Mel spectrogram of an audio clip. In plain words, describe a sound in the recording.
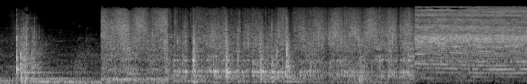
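Water splashes and pours onto a metal case.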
